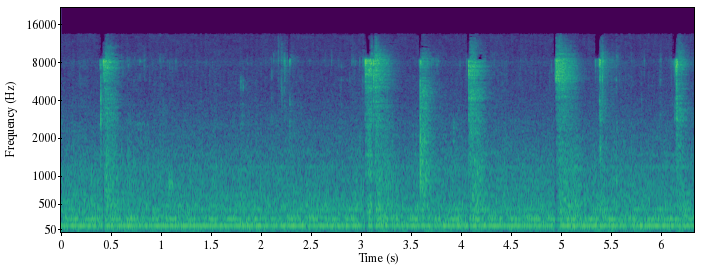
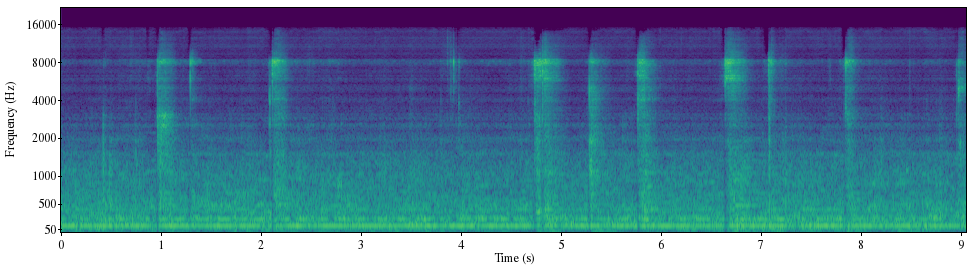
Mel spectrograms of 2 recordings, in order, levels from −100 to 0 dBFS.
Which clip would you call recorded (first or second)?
first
